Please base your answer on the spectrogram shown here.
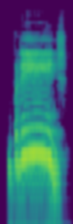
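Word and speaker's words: bridge: break ब्रीज ब्रीज ब्रीज यहां पर D silent रहता है तो इसे भी ब्रीज पढ़ते हैं कभी भी डी और जी साथ में आएगा तो डी को नहीं पढ़ा जाएगा तो ये क्या हो जाएगा ब्रीज ब्राइट कभी भी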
